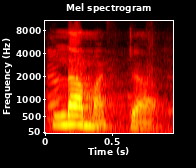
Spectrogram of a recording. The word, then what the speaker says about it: লামাহাটা: অনেক দূরে শেরপাদের গ্রাম লামাহাটায় যার স্থানীয় উচ্চারণ লামাট্টা জায়গাটা মনে পড়ছে তুমি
